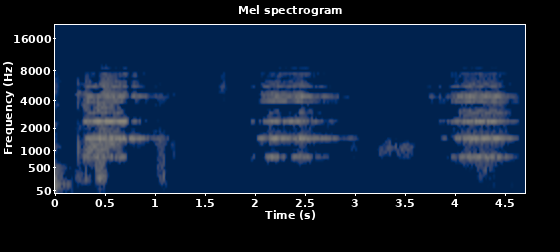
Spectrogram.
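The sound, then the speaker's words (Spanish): An electronic doorbell rings in three bright, melodic bursts, each about a second long and spaced roughly two seconds apart, with no one speaking over it. “habíamos hecho la pausa porque ha sonado el timbre, cosas que pasan en, tiempos post-pandémicos.”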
